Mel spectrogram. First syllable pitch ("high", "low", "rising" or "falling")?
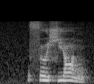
falling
